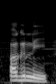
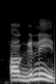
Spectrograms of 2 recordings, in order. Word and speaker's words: अग्नि: कैसे पढ़ते हैं अग्नि और यहां पे ग जो देख सकते हैं ये जो ग है इसका उच्चारण बहुत ही तेजी से होता है ठीक है इतना तेजी से होगा कि इसमें आपको मात्रा का पता ही नहीं लगेगा अग्नि देखिए अग्नि ग ग का उच्चारण बहुत फास्ट में होता है यानी इसमें से अ की मात्रा हट गया रहता है इसको और अच्छा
